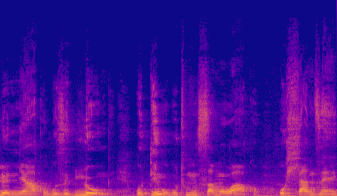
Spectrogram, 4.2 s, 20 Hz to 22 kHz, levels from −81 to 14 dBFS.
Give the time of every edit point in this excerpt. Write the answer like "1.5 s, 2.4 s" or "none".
none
